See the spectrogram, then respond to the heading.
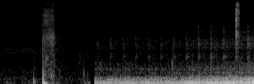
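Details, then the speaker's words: Turbo LS-swapped Cadillac engine cranks, catches and idles low and heavy with a dull repeating knock; owners are pretty sure it spun camshaft bearings and the cam was damaged. "What actually ended up failing was I think we're pretty sure it spun bearings on the camshaft, basically. The camshaft was all fucked up, so."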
